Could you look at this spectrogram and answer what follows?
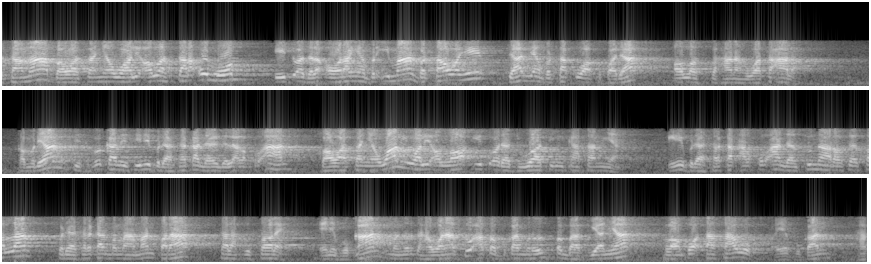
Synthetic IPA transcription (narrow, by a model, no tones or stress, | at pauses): bəsamabawasaɲawaliʔɑlːɔhsə̥t͡ʃaɾaʔumʊm | it̪uadalaɦʔoɾaŋjaŋbərimanbərt̪awɦɪt̪̚d̥anjaŋbərt̪akwakəpadaʔɑlˠːɔhsubəɦanaɦuwat̪aʔala̰ | kəmudiandisəbʊt̪̚kandisinibərdasarkandaɾidalialkurʔanbawasaɲawaliwaliɑlːɔhit̪uadaduat̪iŋkat̪anɲa̰ | inibərdasarkana̰lkuɾʔandansunːarɔsulasalːamb̥ərdasarkanpəmaɦamanpaɾasalahusɔlɛh | inibukanmənuɾʊt̪̚ɦawanasuat̪awbukanmənuɾʊt̪̚pəmbaɡianɲa | kəlɔmpɔʔt̪asawʊk̚jabukan | ha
